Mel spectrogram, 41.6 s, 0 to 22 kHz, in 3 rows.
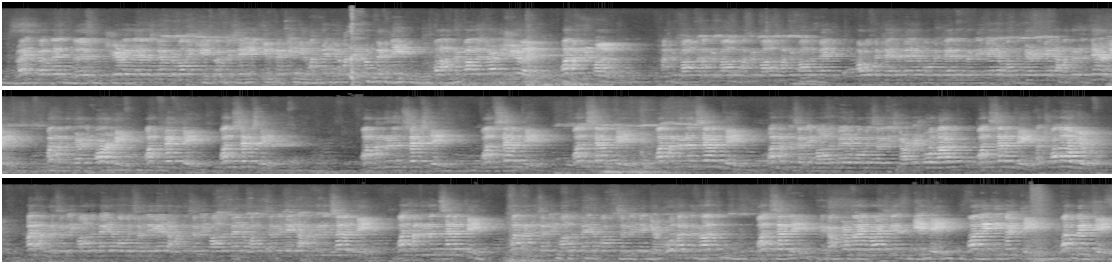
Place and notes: Ram Auction, Shetland Marts, Shetland Islands, UK - Ram Auction, Shetland Wool Week, 2013
This is the sound of rams being auctioned off after the Shetland Flock Book. The Flock Book is when crofters in Shetland bring their rams to the auction house to be judged and shown and entered into the flock book for the breed. This keeps a record of the genetic lines, and promotes the Shetland breed of sheep. After seeing all the available animals, crofters bid on new rams to put to their ewes over the winter, and sell their own best animals to other folks looking to do the same. It's an amazing opportunity to see some really fine examples of Shetland sheep, and the auction has an extraordinary and beautiful rhythm to it. It's also FAST! It's all about figuring out which rams will improve your flock and so the really good ones that have great genes go for a lot of money.
12 October 2013, 14:30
